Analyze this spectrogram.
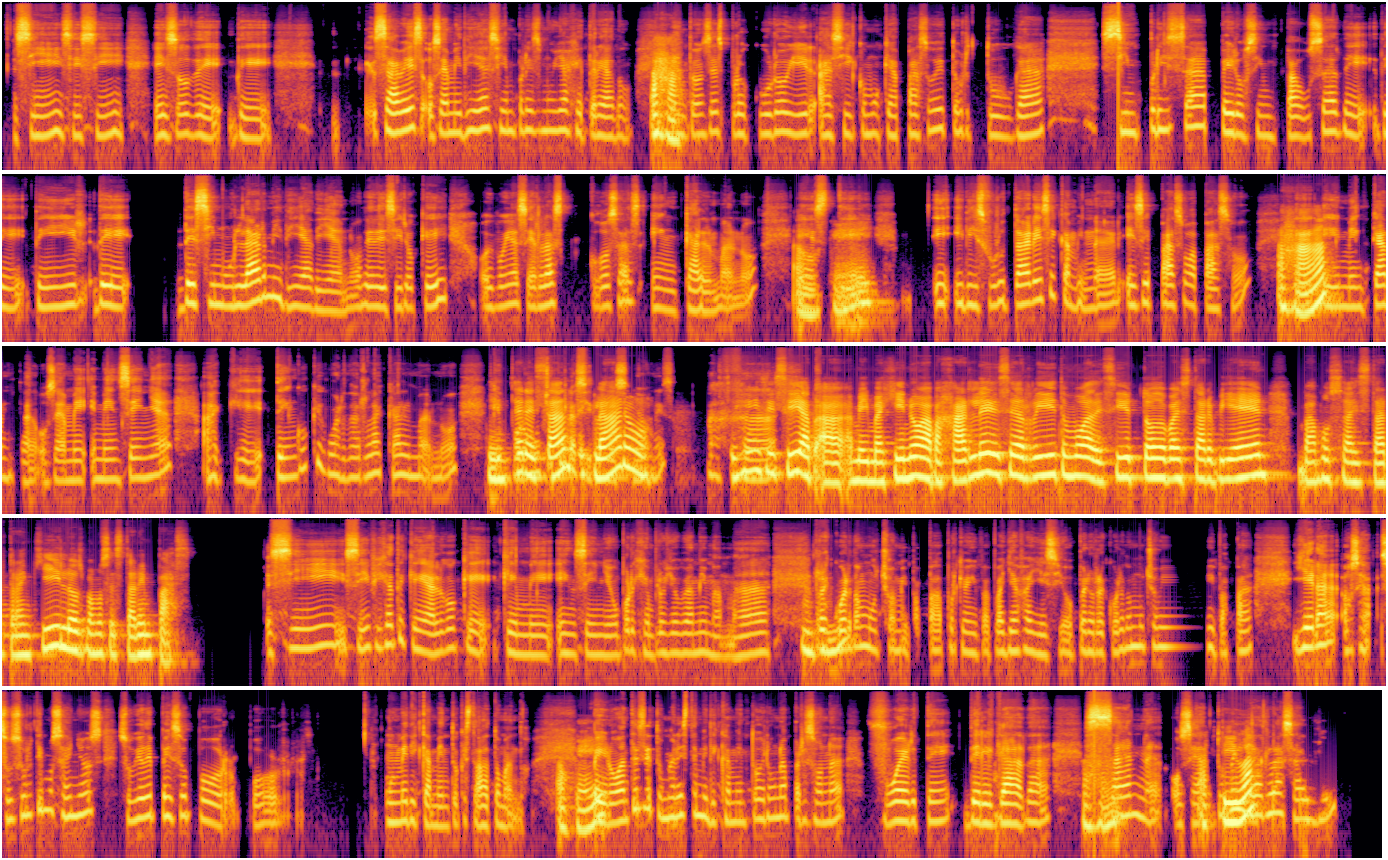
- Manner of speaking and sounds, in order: none
- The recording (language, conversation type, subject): Spanish, podcast, ¿Alguna vez la naturaleza te enseñó a tener paciencia y cómo fue?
